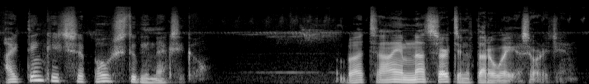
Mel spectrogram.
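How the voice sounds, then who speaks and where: Low-voiced, serene, enigmatic guide. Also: male voice, animated. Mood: grave, helpful. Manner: measured, formal, philosophical. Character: serene, enigmatic male author, a figment guide. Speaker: video game voice actor. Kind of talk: cinematic game dialogue.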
